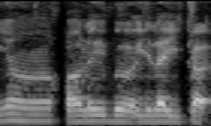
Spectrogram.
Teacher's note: pada ayat ilaika terdapat mad lin karena adanya ya sukun yang didahului oleh huruf yang berharokat fathah dan cara baca diwajibkan lunak atau lembut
